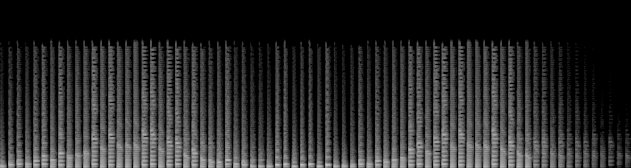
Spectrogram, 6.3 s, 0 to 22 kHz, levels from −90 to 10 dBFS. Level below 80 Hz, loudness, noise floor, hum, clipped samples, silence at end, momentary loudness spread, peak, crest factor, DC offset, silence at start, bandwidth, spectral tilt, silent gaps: -60 dBFS; -23 LUFS; -49 dBFS; none; under 0.1%; 0.45 s; 5 LU; -6 dBFS; 18 dB; under 0.1%; 0 s; 17 kHz; -3.5 dB/octave; none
